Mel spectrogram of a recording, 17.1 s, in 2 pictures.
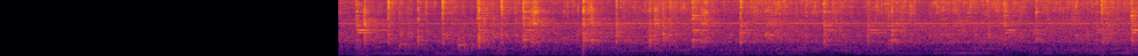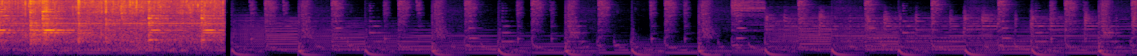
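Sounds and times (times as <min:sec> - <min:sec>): garlic and ginger sizzling in oil: 0:02.6 - 0:10.2
metal spoon scraping a pan: 0:02.6 - 0:10.2.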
